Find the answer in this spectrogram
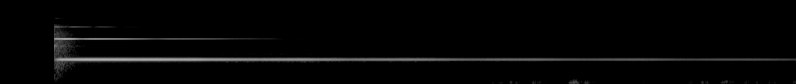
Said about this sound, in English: We'll ring the bell to end this practice.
